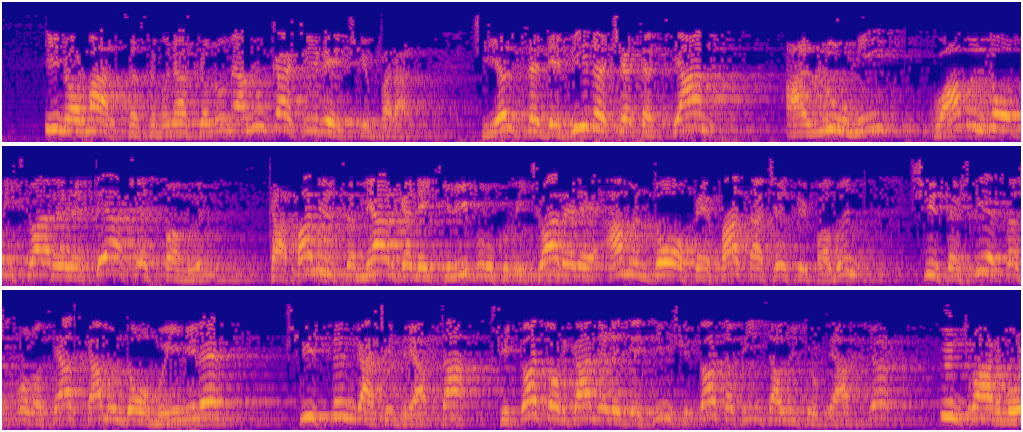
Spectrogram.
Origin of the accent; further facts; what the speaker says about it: Romania; E român, e, noi suntem români și cu asta basta.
